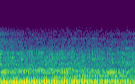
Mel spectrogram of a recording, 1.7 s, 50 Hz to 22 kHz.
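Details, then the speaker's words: Renault Kangoo 1.5 dCi diesel after an injector seal replacement, air box off: steady, even low idle with no ticking or tac-tac clatter. No injector leak; runs healthy. "Là, ça a très bien démarré. Il n'y a pas de bruit suspect, hein."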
